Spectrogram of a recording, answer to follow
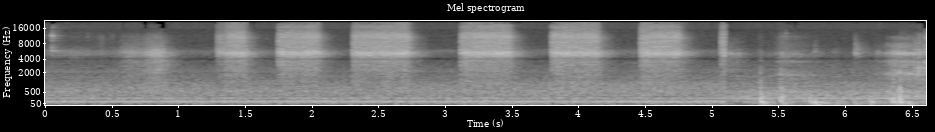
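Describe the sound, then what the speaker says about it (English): Spray can applying a second coat of paint to the front disc brake of a Yamaha Virago XV250 bobber, six short hissing bursts in a regular rhythm over a low steady hum, then a few handling clatters. "here we go with the second coat on the disc brake."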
